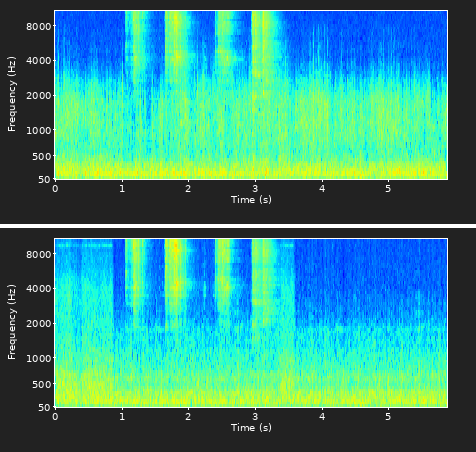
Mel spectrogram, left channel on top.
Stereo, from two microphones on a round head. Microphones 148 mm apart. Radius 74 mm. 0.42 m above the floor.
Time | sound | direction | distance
1.1 | cutlery clinking | 30° right (ahead or behind) | 0.8 m
2.9 | a rattle | 15° left (ahead or behind) | 4.5 m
